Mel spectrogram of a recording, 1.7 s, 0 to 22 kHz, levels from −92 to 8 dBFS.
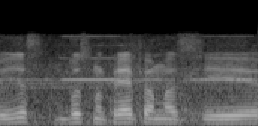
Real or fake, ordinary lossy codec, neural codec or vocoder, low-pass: real; Opus, 24 kbps; none; 7.2 kHz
